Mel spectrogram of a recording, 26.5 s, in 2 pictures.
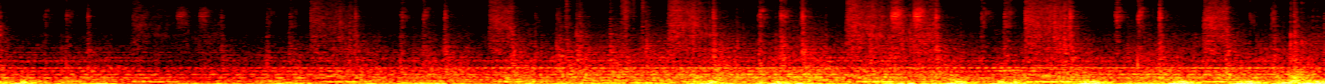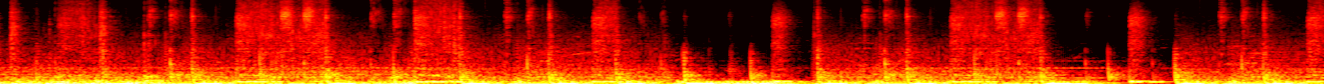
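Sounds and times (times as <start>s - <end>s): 
noise: 0.0s - 26.4s.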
